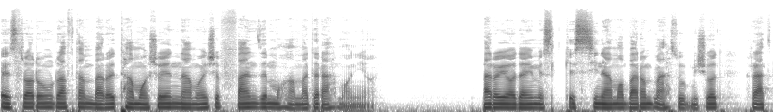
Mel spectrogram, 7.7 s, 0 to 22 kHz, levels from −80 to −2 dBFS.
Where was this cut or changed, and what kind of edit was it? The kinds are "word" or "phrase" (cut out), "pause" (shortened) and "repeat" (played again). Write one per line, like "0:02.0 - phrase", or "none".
0:05.5 - word
0:06.5 - phrase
